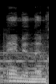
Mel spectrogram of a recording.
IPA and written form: ˌɛmɪˈnɛm (Eminem)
